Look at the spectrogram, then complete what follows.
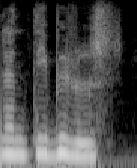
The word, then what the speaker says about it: antivirus: You say there's two pronunciations for this word anti. And this some people say anti. Anti. And some people say anti. Ah, okay. I didn't know that. Both pronunciations are correct.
